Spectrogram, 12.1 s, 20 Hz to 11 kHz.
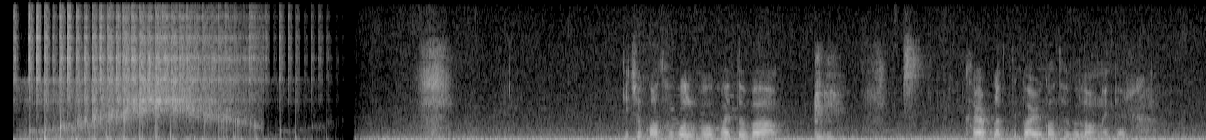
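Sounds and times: low engine drone: 0.2s - 12.0s.

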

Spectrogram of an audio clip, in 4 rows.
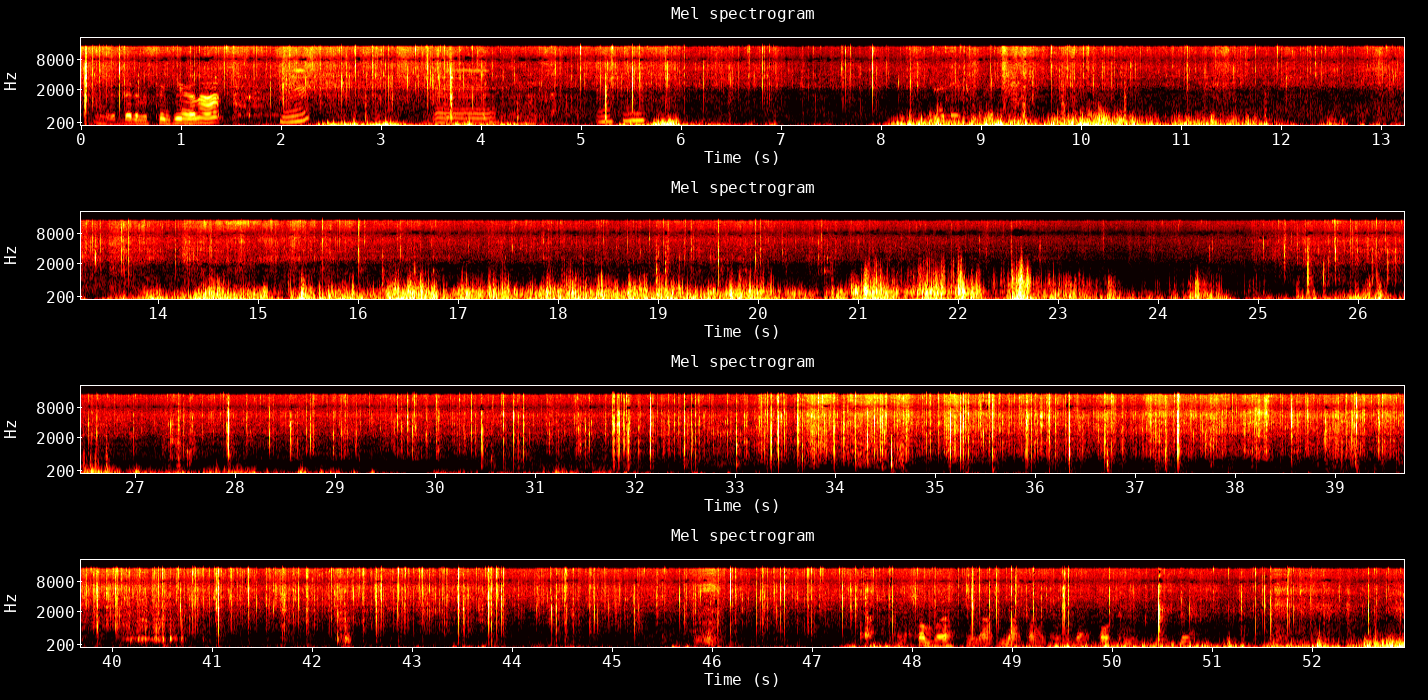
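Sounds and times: bacon and eggs sizzling: 0.0s - 52.9s
campfire crackling: 0.0s - 52.9s
wind rumble on microphone: 2.2s - 7.0s, 7.9s - 29.5s, 30.1s - 32.2s, 47.2s - 52.9s.

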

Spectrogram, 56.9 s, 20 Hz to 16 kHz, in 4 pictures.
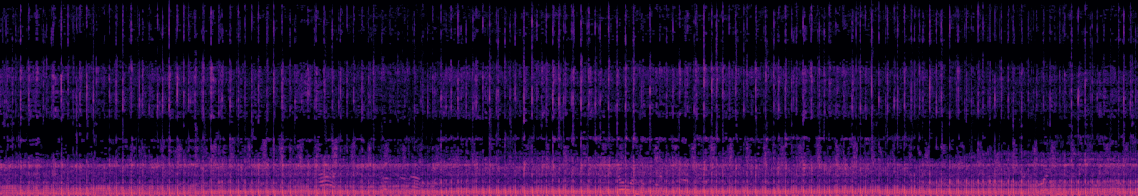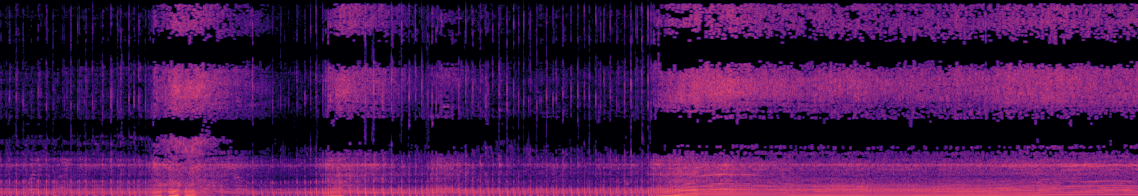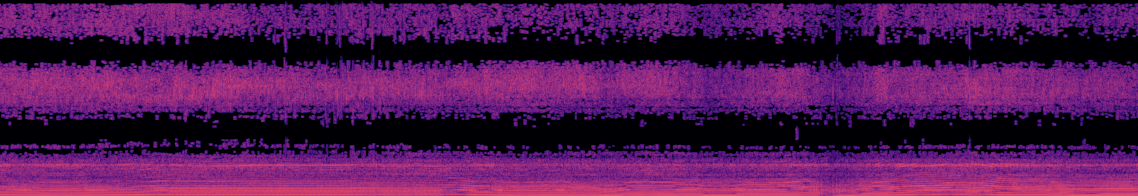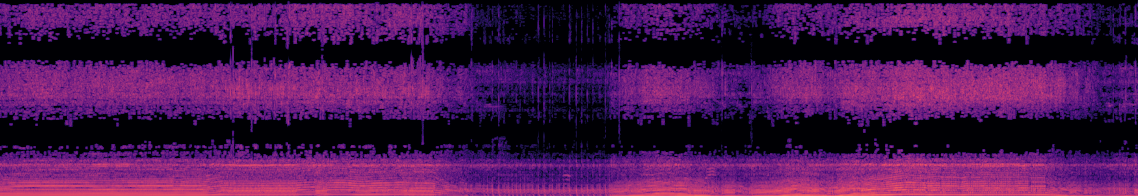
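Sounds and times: chainsaw cutting log: 0.0s - 56.9s.

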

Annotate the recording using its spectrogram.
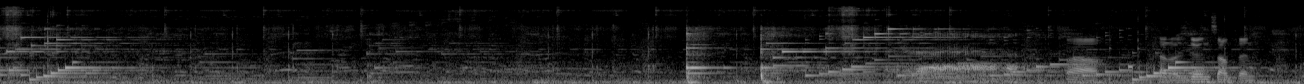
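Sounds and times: rising chime tones: 0.0s - 1.8s, 7.9s - 12.2s
slot machine jingle: 0.0s - 2.4s, 6.9s - 12.5s.

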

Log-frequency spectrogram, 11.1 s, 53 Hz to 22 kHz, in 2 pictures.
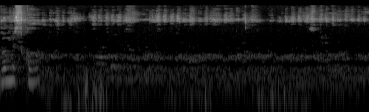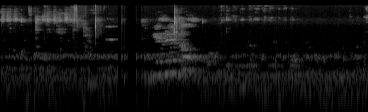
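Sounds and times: pastel rubbing on paper: 0.2s - 6.7s.

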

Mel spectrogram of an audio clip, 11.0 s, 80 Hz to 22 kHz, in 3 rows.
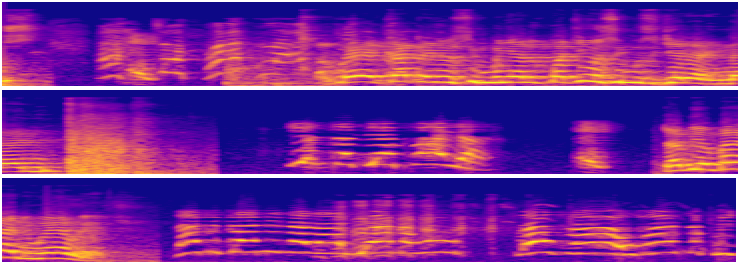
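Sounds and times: person speaking: 1.1s - 4.0s
sudden thump with noise burst: 4.0s - 4.8s.

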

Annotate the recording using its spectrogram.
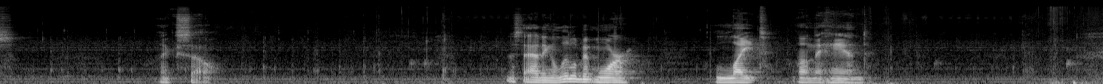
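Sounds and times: low electrical hum: 0.0s - 11.0s
stylus scratching on drawing tablet: 8.0s - 11.0s.

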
